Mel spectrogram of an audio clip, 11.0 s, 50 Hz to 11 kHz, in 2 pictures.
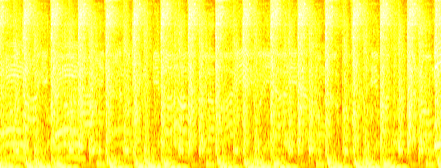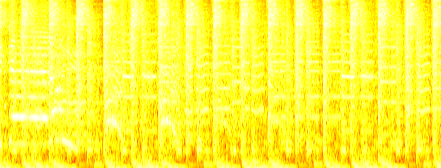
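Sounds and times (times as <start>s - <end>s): fast drum beat: 0.0s - 11.0s
folk song dance remix: 0.0s - 11.0s.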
